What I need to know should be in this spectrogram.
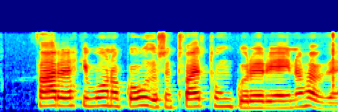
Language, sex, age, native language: Icelandic, female, 40-49, Icelandic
